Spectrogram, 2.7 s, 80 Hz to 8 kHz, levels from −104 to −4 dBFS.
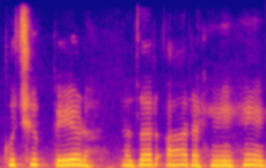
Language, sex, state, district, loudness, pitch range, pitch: Hindi, female, Madhya Pradesh, Bhopal, -14 LUFS, 225-245 Hz, 235 Hz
